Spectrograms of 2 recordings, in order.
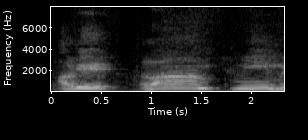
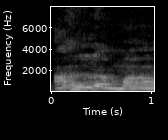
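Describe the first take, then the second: First: Each letter is named separately with breaks. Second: The letters are joined into one short word. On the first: The speaker calls it right. "Nggak boleh disambung" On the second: The speaker calls it wrong. "Nggak boleh dibaca alama gitu, nggak boleh"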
